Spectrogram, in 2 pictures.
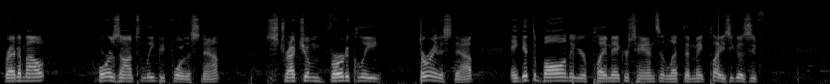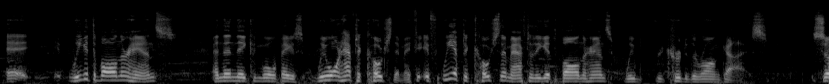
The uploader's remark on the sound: live at Monk's in Sun Prairie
